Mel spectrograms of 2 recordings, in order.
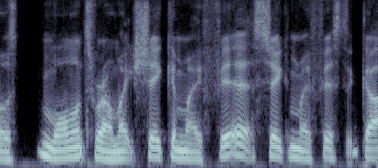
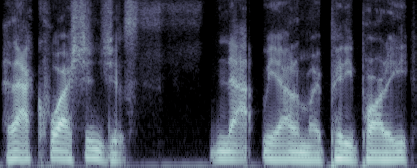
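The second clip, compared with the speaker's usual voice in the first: ordinary talk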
